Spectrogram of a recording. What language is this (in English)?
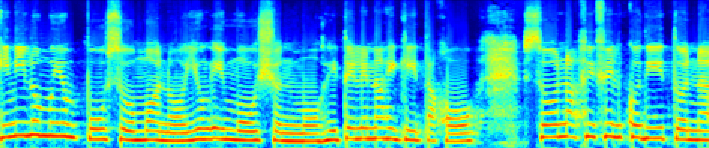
Filipino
